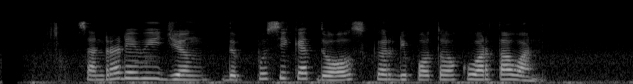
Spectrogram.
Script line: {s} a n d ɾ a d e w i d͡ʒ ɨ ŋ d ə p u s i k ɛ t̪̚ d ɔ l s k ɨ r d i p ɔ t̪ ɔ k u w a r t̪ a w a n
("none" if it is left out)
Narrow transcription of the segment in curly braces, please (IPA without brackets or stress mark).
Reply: s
